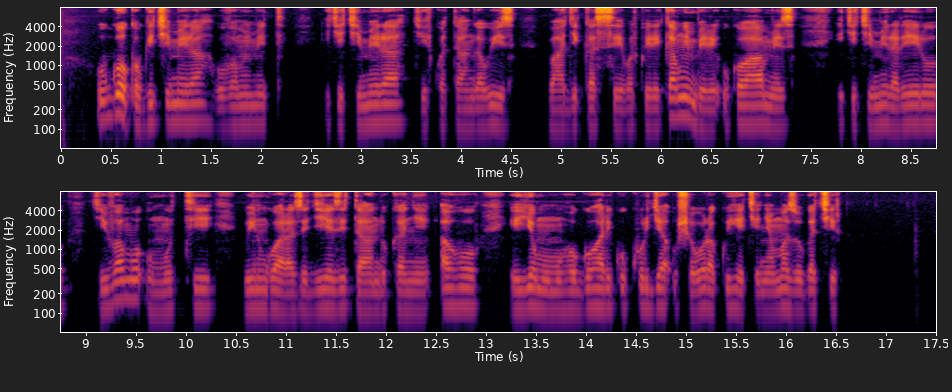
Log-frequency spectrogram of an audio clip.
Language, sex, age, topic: Kinyarwanda, male, 18-24, health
